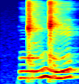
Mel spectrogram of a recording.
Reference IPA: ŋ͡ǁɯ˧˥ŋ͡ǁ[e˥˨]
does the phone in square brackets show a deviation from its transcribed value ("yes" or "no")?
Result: yes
